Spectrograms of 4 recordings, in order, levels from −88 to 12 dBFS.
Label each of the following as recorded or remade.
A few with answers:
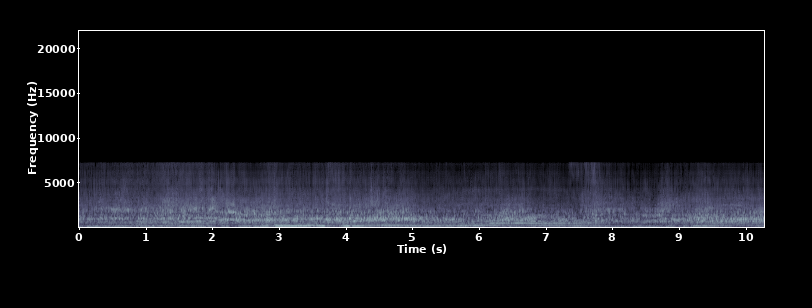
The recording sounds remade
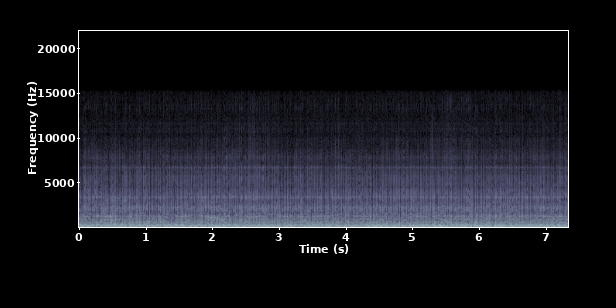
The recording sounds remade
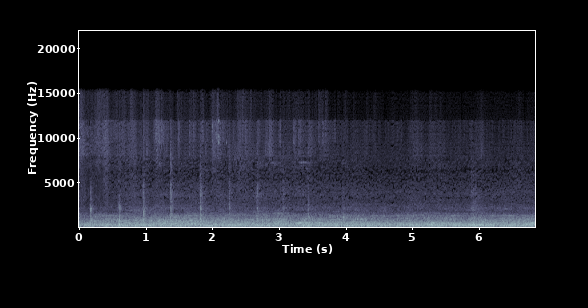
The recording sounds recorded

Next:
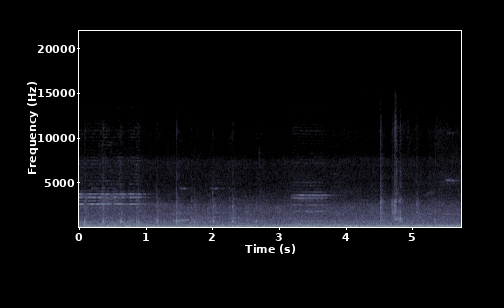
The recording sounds recorded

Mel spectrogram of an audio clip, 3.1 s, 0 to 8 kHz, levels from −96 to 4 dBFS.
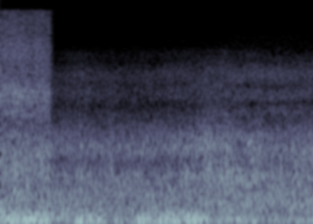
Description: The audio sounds recorded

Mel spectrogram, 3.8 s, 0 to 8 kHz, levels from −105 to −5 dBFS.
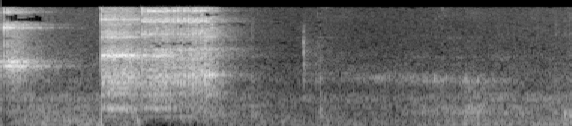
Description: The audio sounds recorded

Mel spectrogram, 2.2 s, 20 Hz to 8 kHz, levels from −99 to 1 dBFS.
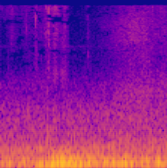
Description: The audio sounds remade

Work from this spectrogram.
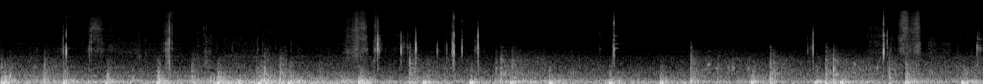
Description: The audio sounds remade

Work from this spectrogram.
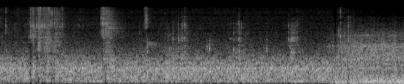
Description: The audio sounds remade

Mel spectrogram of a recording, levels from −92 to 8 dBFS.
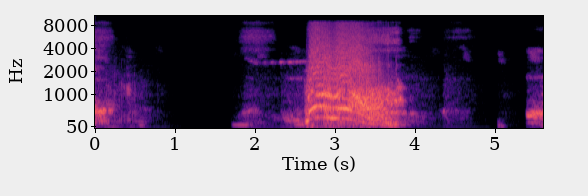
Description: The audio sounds recorded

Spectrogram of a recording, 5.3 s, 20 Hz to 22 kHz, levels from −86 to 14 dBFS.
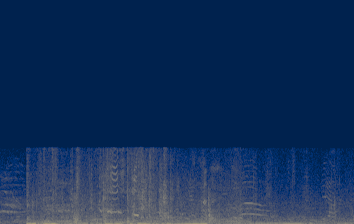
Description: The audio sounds recorded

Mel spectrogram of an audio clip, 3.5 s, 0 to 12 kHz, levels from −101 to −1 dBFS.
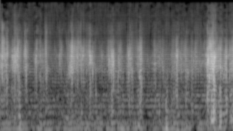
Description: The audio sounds remade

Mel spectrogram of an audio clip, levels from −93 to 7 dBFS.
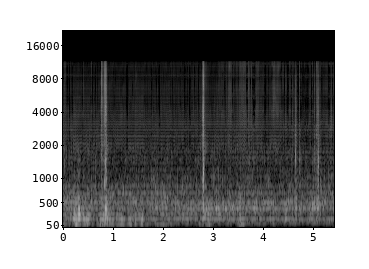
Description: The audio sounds remade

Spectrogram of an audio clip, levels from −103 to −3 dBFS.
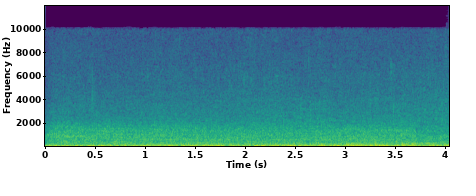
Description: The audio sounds remade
